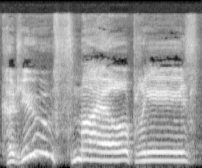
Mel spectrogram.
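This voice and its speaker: A man voicing a storybook grandfather, old, toothless and indignant, with a lisp and drawn-out, loud exclamations. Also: high voice, very animated, voice pushed up, full character voice. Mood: suspicious. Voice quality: lisping, toothless speech.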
